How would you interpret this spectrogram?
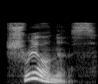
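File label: "shrillness", British English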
